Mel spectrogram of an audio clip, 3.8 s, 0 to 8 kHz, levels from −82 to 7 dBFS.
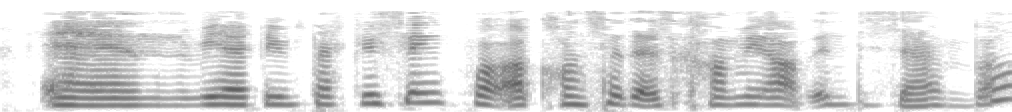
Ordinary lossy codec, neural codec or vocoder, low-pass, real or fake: MP3, 24 kbps; codec, 16 kHz in and 24 kHz out, 1.1 kbps, FireRedTTS-2 codec; 7.2 kHz; fake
